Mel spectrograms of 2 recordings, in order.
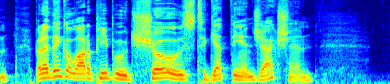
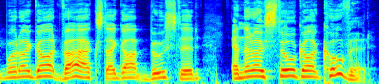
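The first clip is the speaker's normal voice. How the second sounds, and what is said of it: Silly put-on mocking voice. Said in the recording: “Sorry for the stupid voice”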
